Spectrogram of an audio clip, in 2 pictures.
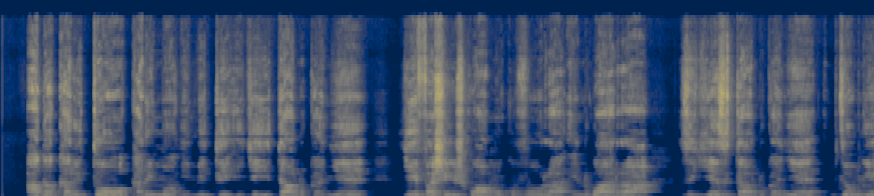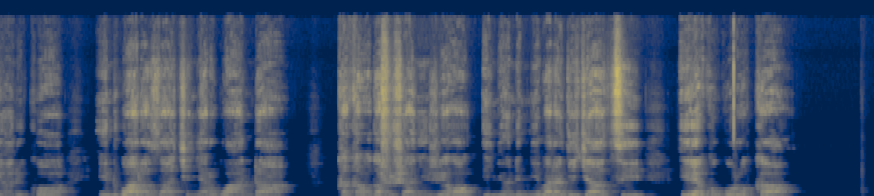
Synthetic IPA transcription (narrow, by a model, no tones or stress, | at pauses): aɡakaɾito̞kaɾimo̞ʔimitiiɾɟijitaːndukaɲe̞ | jifaʃiːʃkwamukuvuɾaʔindɡwaːɾa | ziɟije̞zitaːndukaɲe̞bjuːmŋiːɦaɾiko̞ | indɡwaːɾazaciɲaɾɡwaːnda | kakaβaɡaʃuʃaːɲiʒe̞ɦo̞iɲonimŋiːβaɾaɾɟicaːt͡si | iɾekuɡoɾoka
